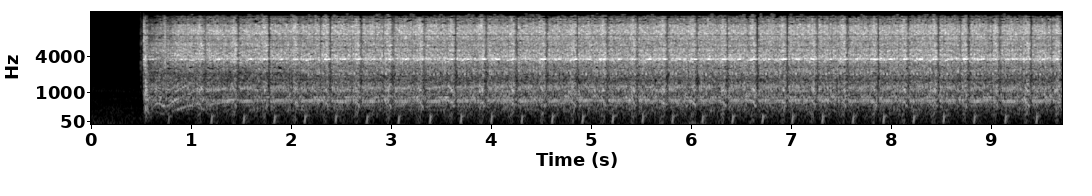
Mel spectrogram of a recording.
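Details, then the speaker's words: Commercial 135 industrial engine on a go-kart lawn mower, spark plug reconnected: steady starter cranking about three beats a second with no catch or firing; cranks but won't start, electrical or compression problem suspected. "sounds like it's trying a bit but remember it says a tumy so it's a 135 industrial commercial"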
